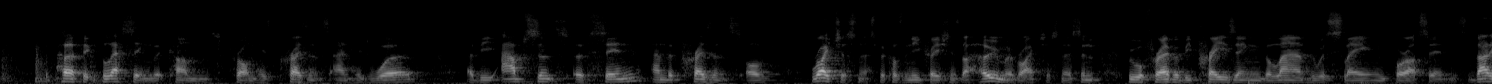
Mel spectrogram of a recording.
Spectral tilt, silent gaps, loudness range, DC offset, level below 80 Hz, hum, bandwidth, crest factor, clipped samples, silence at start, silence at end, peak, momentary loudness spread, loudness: -5 dB/octave; none; 4 LU; under 0.1%; -70 dBFS; none; 15 kHz; 24 dB; under 0.1%; 0 s; 0 s; -16 dBFS; 16 LU; -39 LUFS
